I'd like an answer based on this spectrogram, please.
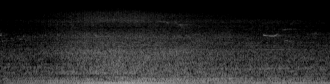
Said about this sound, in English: All right, well, here comes the first car.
